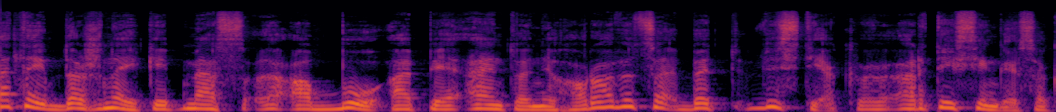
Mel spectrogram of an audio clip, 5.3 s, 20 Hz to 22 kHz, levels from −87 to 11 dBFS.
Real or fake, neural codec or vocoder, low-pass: real; none; 14.4 kHz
